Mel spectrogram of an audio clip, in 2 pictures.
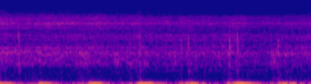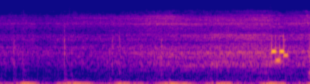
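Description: Low rumble of wind and handling noise on a body-worn camera's microphone, swelling and fading about once a second, with motorway traffic noise underneath.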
